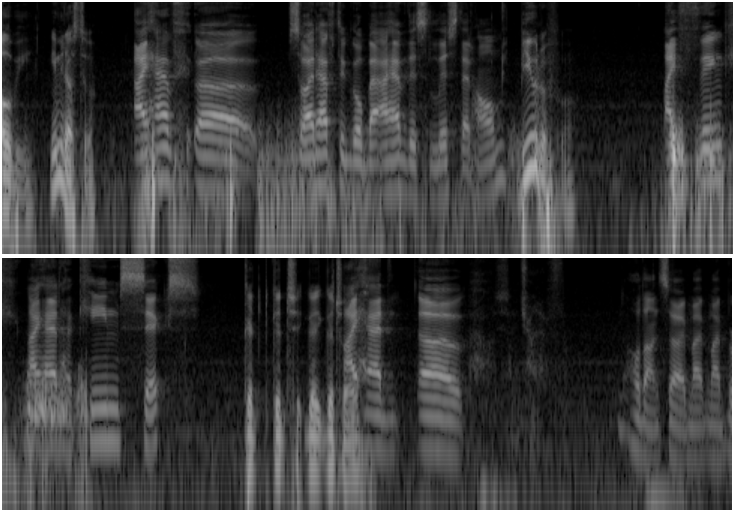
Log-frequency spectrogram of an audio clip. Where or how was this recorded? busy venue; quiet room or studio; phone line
busy venue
